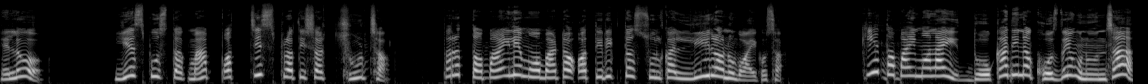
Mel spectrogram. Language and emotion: Nepali, angry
